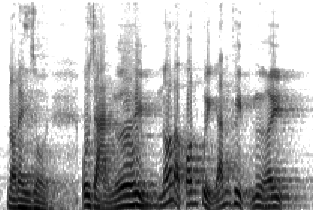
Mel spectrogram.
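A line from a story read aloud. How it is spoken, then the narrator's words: Man's scream. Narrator (Vietnamese): Người đàn ông hét lên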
